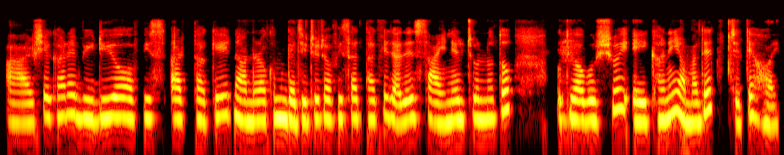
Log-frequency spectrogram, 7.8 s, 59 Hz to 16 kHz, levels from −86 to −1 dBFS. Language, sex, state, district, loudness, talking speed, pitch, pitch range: Bengali, female, West Bengal, North 24 Parganas, -22 LUFS, 170 wpm, 220 Hz, 205-235 Hz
